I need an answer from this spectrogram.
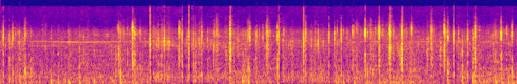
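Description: Fireworks going off in rapid succession: a dense, irregular stream of sharp pops and crackles over a steady low rumble.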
